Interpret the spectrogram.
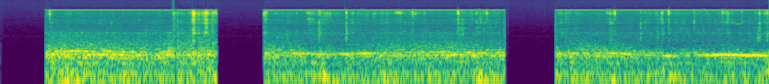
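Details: Low rumbling background noise with a faint hum, broken by two short stretches of silence; no animal calls are heard.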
